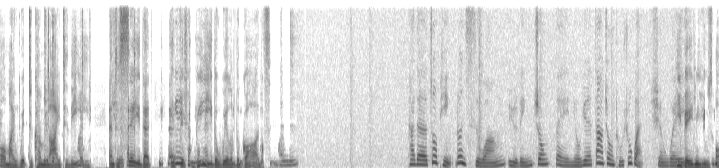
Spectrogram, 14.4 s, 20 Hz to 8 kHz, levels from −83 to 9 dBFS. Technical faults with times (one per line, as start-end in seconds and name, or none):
0.05-3.12 speech suppressed in double talk
0.87-1.68 echo leak
2.54-3.95 echo leak
3.82-5.81 speech suppressed in double talk
4.65-5.86 echo leak
13.88-14.37 echo leak
13.94-14.15 background gated by the echo canceller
